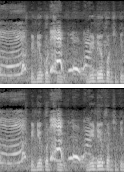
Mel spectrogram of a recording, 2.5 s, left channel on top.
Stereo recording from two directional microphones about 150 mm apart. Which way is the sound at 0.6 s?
Centre (ahead or behind).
